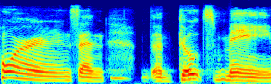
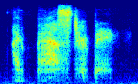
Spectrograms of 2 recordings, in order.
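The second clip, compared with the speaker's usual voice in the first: very soft, barely voiced whisper. Retelling a ninety-one-year-old's talk show answer: imitating Ernest whispering. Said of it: "He whispers to him".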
